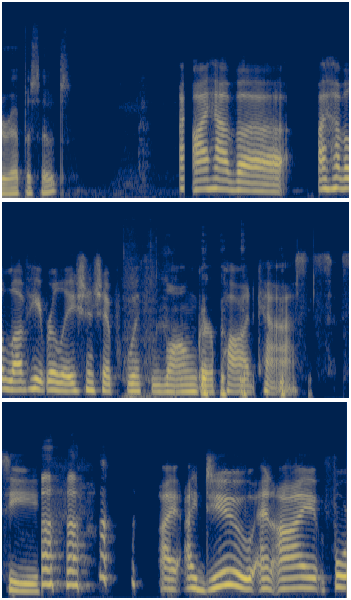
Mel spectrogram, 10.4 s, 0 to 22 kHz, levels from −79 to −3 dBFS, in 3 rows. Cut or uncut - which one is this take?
cut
